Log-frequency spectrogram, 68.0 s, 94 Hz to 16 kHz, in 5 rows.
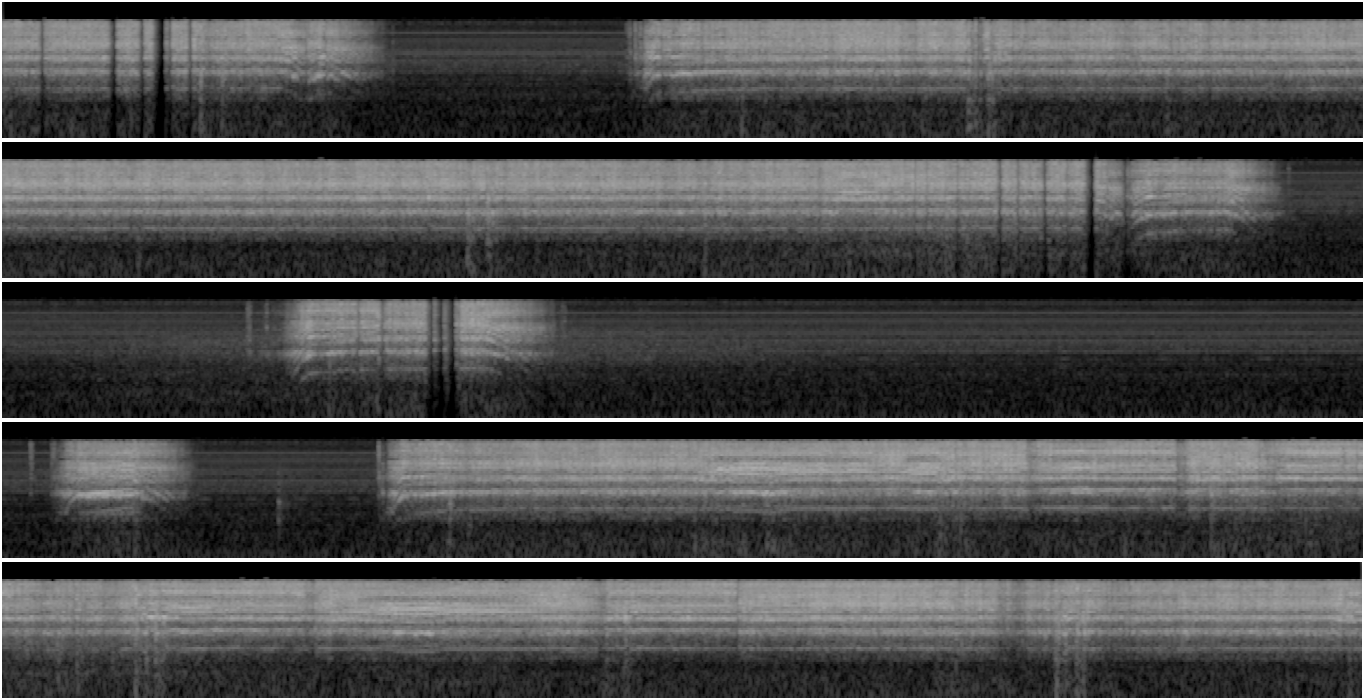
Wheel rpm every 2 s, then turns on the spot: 160, 80, 10, 120, 160, 160, 160, 160, 160, 160, 160, 160, 110, 10, 20, 110, 10, 0, 0, 0, 50, 10, 130, 160, 160, 160, 160, 160, 160, 160, 160, 160, 160, 160.
none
